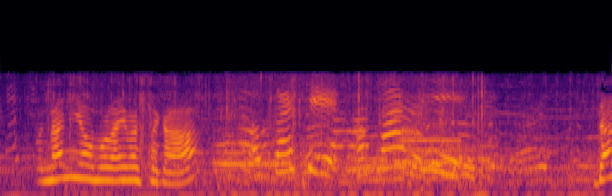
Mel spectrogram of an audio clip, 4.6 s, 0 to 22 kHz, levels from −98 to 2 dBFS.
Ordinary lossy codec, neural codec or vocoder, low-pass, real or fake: none; none; 5.4 kHz; real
